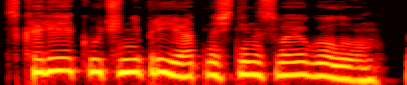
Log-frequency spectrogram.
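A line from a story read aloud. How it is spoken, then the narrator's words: Sighing, smiling. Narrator (Russian): вздохнул Сашка, но не сдержал улыбки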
